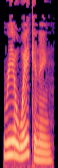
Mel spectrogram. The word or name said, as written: reawakening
